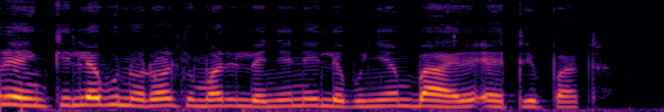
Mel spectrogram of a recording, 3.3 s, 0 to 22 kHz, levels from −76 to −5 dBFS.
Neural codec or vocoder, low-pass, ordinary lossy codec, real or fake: none; none; none; real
